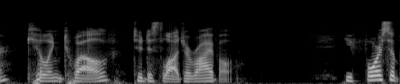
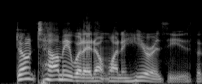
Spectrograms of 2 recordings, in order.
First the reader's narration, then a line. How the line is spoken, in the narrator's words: the colonel interrupted, his tone brusque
